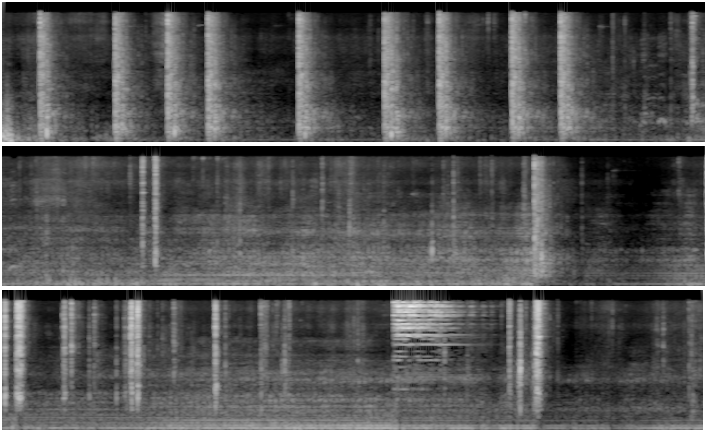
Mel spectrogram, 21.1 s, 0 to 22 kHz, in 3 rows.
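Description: Chinese Type 56 SKS rifle fired about ten times in quick succession over the first six seconds. Then come the metallic clicks of reloading from a stripper clip, with a loud clack about twelve seconds in and a few more clicks later, over a low rumble that builds near the end.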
